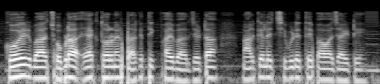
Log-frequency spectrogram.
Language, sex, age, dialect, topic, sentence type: Bengali, male, 18-24, Western, agriculture, statement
